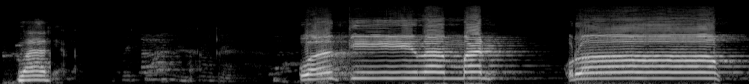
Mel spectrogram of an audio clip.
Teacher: Saktah, diam sebentar tanpa ngambil napas.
